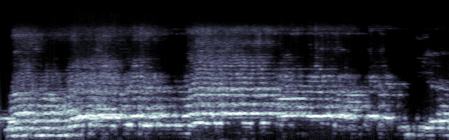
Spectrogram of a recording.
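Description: Male voices chanting a melodic Maulid recitation into microphones: one long, drawn-out sung phrase, with short breath breaks at its start and end.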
